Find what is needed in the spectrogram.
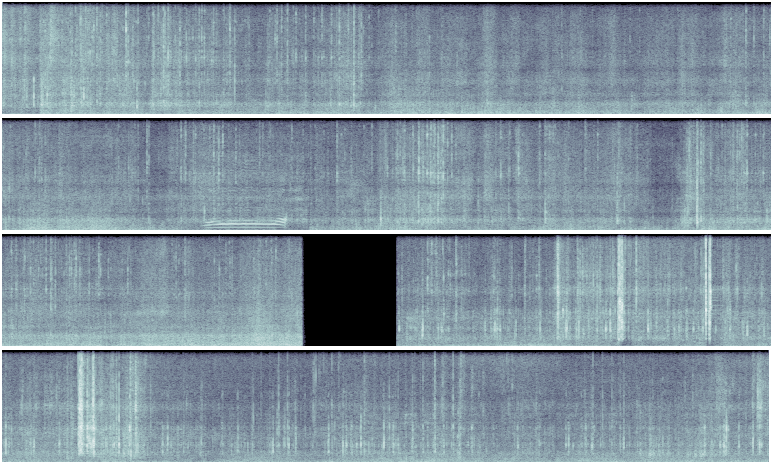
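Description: A mountain bike rolling fast down a dry dirt trail, heard on an action camera: loud wind buffeting on the microphone over the rattle and clatter of tyres, frame and chain on the rough ground. A brief pitched tone rises and falls about a third of the way in, and the sound cuts out completely for under a second a little past the middle.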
